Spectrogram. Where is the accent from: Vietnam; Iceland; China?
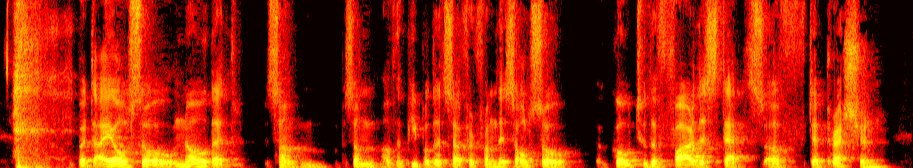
Iceland; born or raised there; also born or lived in Connecticut, United States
